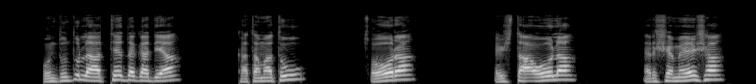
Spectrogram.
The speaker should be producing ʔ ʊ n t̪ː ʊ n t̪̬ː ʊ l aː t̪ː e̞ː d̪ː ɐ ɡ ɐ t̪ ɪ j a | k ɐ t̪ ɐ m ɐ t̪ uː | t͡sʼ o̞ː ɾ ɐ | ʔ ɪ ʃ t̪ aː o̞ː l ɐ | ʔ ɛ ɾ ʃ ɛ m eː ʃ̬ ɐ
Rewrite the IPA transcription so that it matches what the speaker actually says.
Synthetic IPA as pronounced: ʔ ʊ n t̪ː ʊ n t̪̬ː ʊ l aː t̪ː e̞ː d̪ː ɐ ɡ ɐ d̪ ɪ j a | k ɐ t̪ ɐ m ɐ t̪ uː | t͡sʼ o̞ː ɾ ɐ | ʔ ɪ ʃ t̪ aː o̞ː l ɐ | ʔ ɛ ɾ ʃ ɛ m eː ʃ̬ ɐ

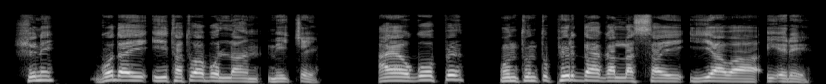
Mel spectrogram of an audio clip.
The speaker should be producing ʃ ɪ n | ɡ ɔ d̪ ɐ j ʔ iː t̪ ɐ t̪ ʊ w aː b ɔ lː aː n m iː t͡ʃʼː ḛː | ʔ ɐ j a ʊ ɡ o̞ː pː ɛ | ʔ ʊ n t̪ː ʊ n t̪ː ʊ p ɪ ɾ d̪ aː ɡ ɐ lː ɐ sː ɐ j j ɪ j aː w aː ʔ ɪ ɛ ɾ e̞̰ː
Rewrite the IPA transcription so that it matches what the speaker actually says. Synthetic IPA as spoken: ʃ ɪ n | ɡ ɔ d̪ ɐ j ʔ iː t̪ ɐ t̪ ʊ w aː b ɔ lː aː n m iː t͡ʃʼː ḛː | ʔ ɐ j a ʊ ɡ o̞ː pː ɛ | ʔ ʊ n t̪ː ʊ n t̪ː ʊ p ɪ ɾ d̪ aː ɡ ɐ lː ɐ sː ɐ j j ɪ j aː w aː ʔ ɪ ɛ ɾ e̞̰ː

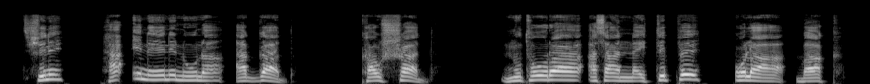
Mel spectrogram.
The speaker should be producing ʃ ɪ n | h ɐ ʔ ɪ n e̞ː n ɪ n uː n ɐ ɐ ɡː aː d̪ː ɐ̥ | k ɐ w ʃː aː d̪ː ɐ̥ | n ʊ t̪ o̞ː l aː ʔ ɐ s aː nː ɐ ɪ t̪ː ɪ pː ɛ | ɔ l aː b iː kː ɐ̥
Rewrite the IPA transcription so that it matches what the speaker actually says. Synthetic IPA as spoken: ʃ ɪ n | h ɐ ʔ ɪ n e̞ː n ɪ n uː n ɐ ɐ ɡː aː d̪ː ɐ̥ | k ɐ w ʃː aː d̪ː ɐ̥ | n ʊ t̪ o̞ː ɾ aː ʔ ɐ s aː nː ɐ ɪ t̪ː ɪ pː ɛ | ɔ l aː b aː kː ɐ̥

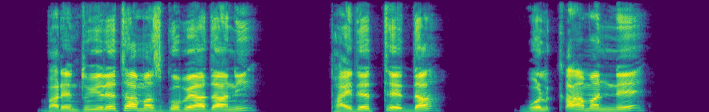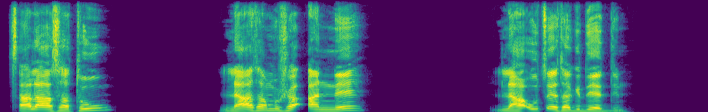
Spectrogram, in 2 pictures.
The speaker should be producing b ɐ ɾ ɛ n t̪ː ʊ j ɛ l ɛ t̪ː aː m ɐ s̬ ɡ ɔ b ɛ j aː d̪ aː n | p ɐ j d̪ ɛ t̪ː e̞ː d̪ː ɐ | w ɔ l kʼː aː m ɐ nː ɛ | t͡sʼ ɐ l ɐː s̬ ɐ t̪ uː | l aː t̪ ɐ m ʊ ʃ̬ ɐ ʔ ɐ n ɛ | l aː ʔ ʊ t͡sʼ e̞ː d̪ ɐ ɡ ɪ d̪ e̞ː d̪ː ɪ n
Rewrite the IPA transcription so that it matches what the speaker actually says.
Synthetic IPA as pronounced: b ɐ ɾ ɛ n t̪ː ʊ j ɛ l ɛ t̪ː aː m ɐ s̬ ɡ ɔ b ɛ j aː d̪ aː n | p ɐ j d̪ ɛ t̪ː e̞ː d̪ː ɐ | w ɔ l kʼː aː m ɐ nː ɛ | t͡sʼ ɐ l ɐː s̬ ɐ t̪ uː | l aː t̪ ɐ m ʊ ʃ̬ ɐ ʔ ɐ nː ɛ | l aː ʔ ʊ t͡sʼ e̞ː t̪ ɐ ɡ ɪ d̪ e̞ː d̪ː ɪ n

